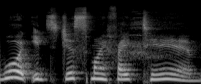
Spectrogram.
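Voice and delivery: put-on New Zealand accent. Asked by a co-speaker to repeat a woman's words in a New Zealand accent. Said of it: "Can you do a New Zealand accent?".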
